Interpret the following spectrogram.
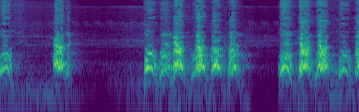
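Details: A Poodle gives one bark, then after a silence rattles off a rapid run of about six barks, pauses, and follows with another fast series of five barks.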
